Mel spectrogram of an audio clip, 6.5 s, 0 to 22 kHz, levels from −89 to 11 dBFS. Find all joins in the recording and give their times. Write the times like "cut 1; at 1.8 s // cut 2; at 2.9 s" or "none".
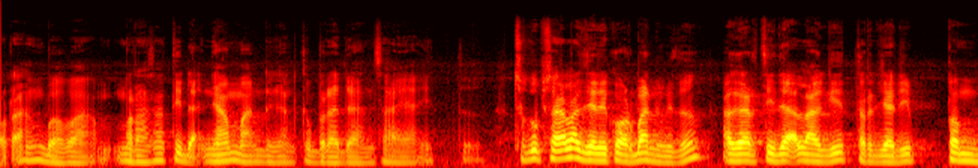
cut 1; at 3.3 s // cut 2; at 4.7 s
